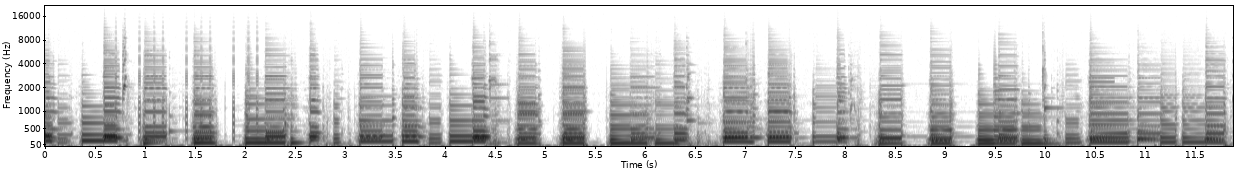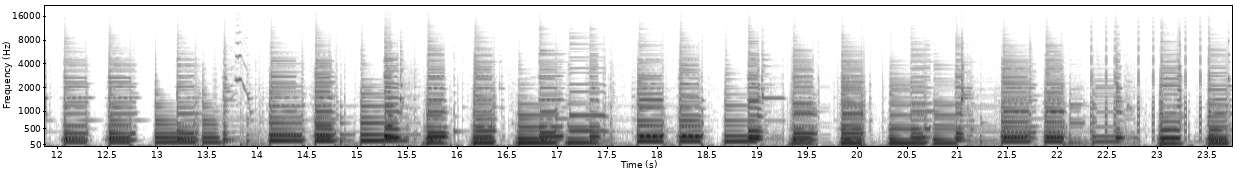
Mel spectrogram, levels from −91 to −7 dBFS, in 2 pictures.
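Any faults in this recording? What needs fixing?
GSM signalling bursts break into the music from 0.70 to 2.13 s and again from 22.34 to 23.53 s. They sound like a galloping dit-dit-dit of short buzzes at 216.7 Hz, roughly 10 dB below the music. A nearby 2G phone's radio pulses are being rectified by the audio circuitry. These come in short broken clusters, not a continuous 217 Hz drone or steady 50/60 Hz mains hum. Prevent it by keeping phones switched off or in flight mode near the recording chain.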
